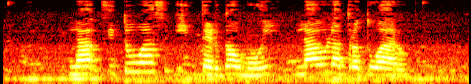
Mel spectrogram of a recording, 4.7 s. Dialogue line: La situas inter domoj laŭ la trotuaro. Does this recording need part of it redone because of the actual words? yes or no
no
